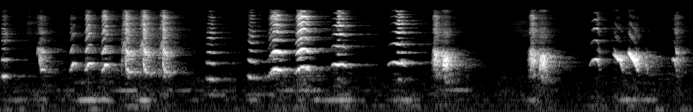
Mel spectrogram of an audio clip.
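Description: Long-tailed shrike singing a fast, varied run of scratchy chatters mixed with sharp whistled notes, high-pitched and delivered in quick bursts without pause.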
